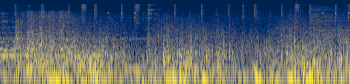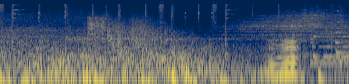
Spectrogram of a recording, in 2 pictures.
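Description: Heavy rain pours steadily with rumbling thunder beneath it, a dense, loud wash of noise across the whole stretch, and a brief tonal sound enters near the end.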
